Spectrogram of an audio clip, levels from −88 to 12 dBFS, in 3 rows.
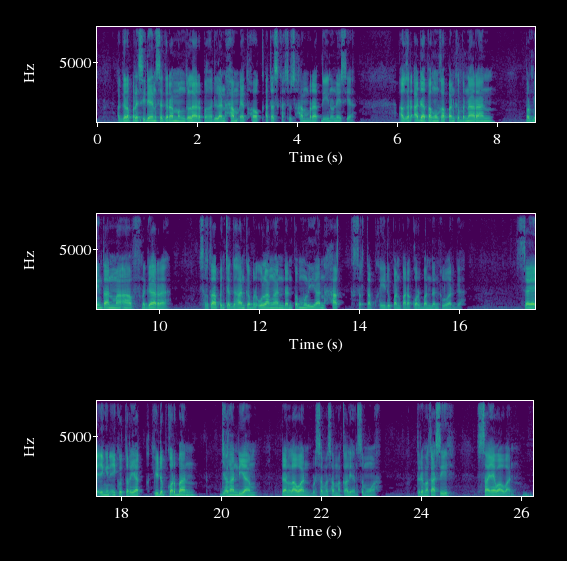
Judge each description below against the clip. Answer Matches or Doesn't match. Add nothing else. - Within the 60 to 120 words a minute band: Matches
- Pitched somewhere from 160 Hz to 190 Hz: Doesn't match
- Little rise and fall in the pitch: Matches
